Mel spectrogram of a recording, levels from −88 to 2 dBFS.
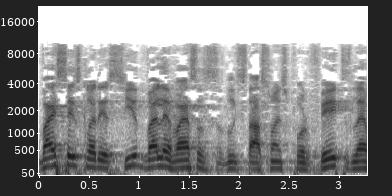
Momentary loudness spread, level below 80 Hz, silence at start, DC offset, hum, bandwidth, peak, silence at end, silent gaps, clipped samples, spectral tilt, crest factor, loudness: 8 LU; -34 dBFS; 0 s; under 0.1%; none; 10.5 kHz; 0 dBFS; 0 s; none; under 0.1%; -5.5 dB/octave; 14 dB; -15 LUFS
